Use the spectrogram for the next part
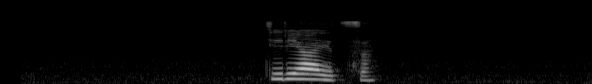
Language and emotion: Russian, sad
